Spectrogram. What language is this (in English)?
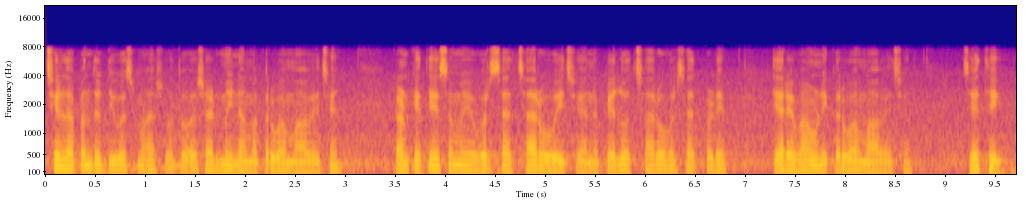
Gujarati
